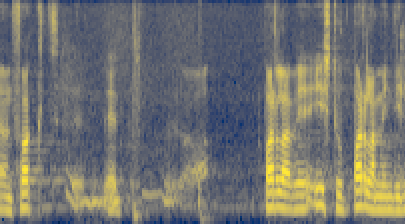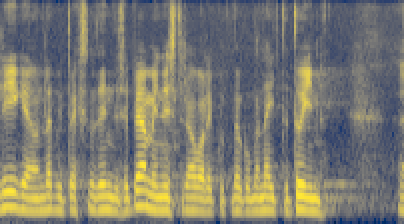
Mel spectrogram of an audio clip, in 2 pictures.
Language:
Estonian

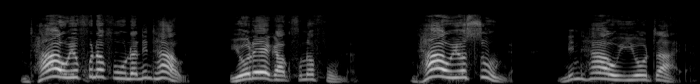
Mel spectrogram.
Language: Nyanja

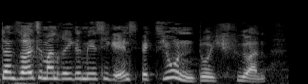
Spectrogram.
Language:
German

